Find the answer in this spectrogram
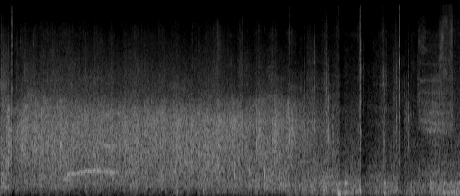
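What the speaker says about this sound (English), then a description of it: "Give yourselves a round of applause again." Applause from the audience at the Wheaton College Honors Convocation: dense, sustained clapping from a large crowd, steady for most of the clip and thinning slightly toward the end.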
